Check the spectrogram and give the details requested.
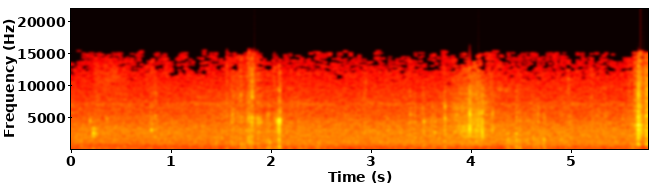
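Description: A few short crisp crunches of a fried kerupuk cracker being bitten and chewed, over a steady outdoor hiss.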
